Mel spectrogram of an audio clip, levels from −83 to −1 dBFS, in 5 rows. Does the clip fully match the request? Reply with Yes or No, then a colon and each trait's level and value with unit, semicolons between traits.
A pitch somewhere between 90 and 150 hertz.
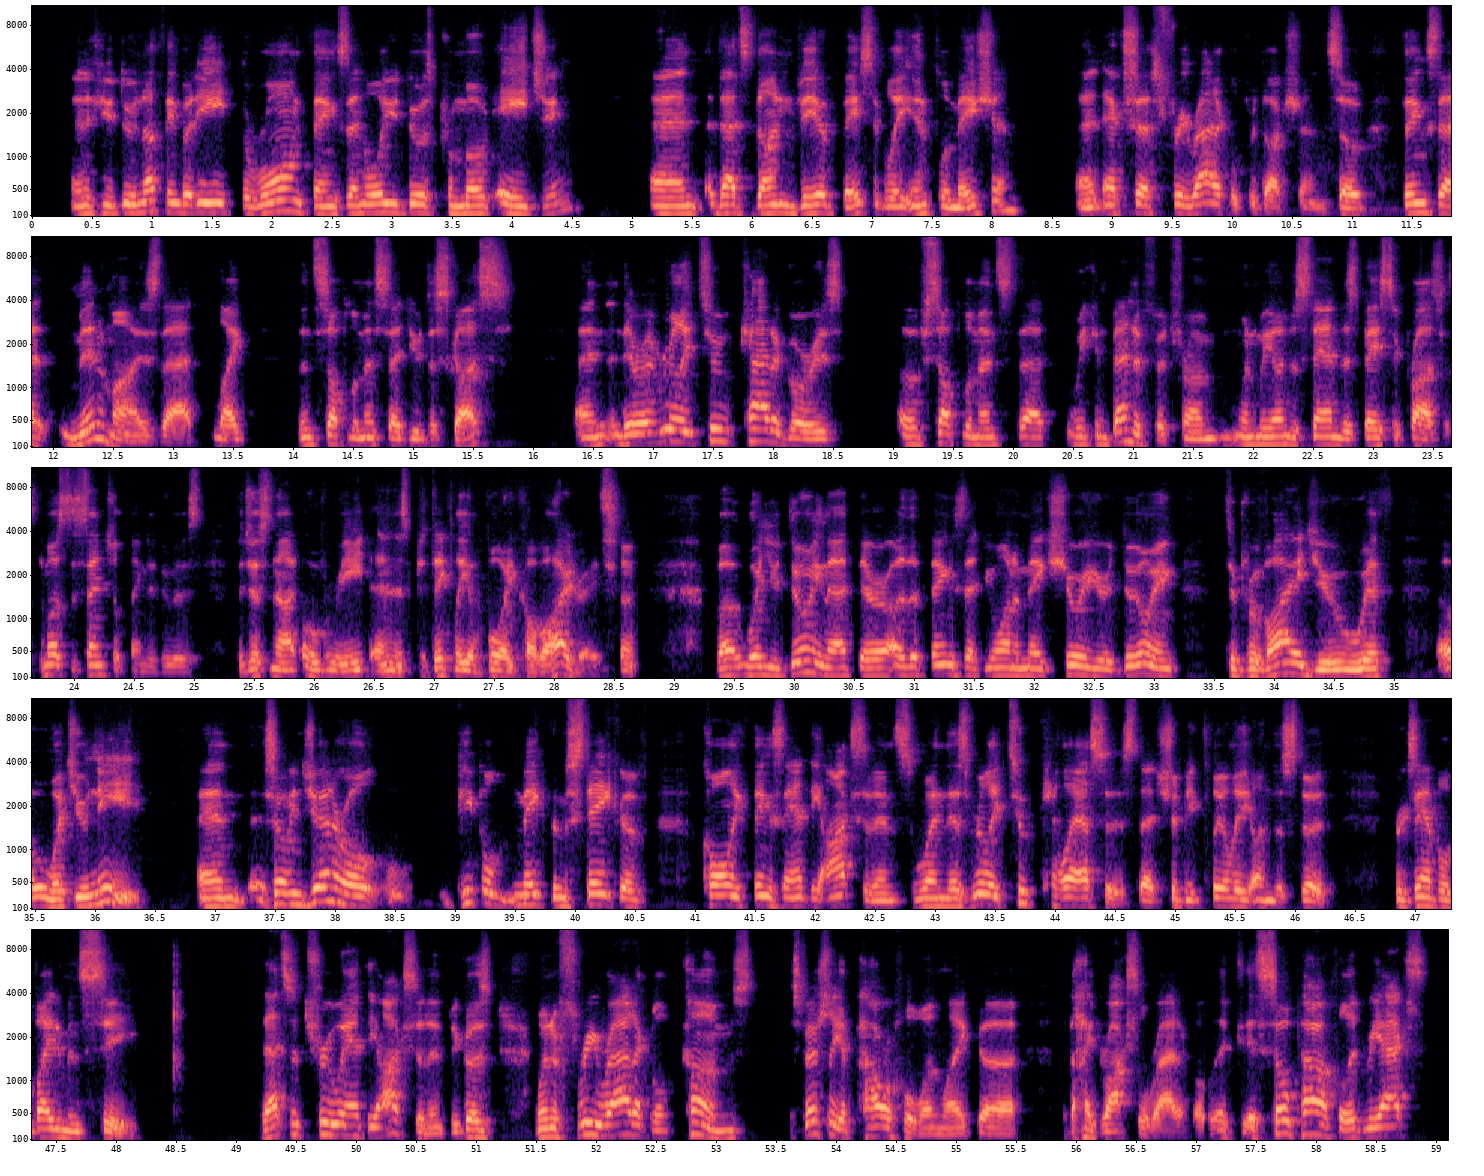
Yes: low, 135 Hz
